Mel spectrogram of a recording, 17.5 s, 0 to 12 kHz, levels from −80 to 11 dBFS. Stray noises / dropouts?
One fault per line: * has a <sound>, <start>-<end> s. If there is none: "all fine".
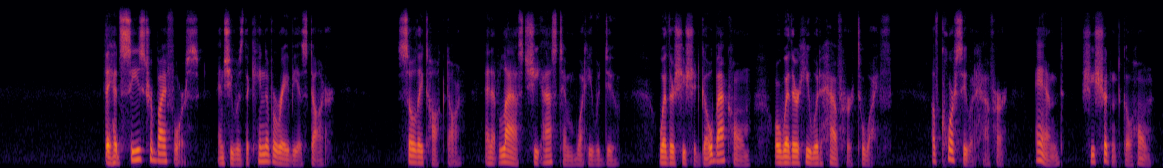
all fine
